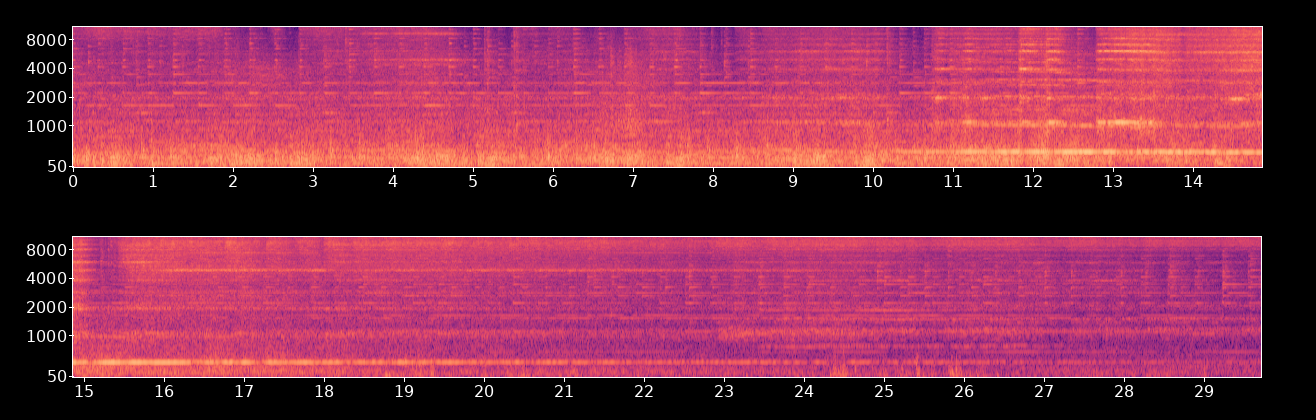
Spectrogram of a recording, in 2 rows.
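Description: Amtrak passenger train with an ACS-64 electric locomotive passing close by, its wheels rumbling on the rails. A steady high whine joins about ten seconds in and is loudest as the locomotive goes past. The sound then fades gradually as the train pulls away.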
